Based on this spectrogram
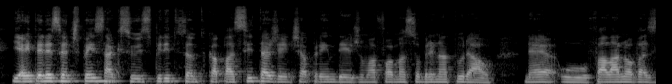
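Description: A man keeps his intonation fairly even and his pace fairly quick against a quiet background. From Brazil, São Paulo city. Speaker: missionary and language trainer. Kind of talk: podcast interview. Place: studio. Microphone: studio mic.

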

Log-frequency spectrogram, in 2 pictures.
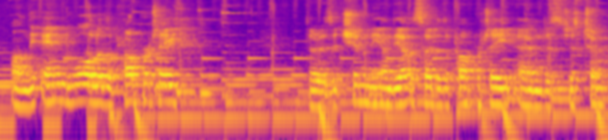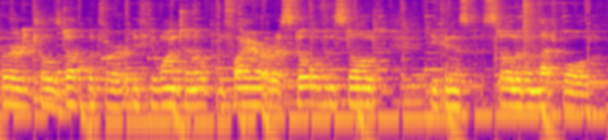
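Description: Someone talks at a fairly quick pace with audible room echo and clear music playing in the background. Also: man. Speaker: auctioneer. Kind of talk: property tour narration. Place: home room. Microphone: phone near.

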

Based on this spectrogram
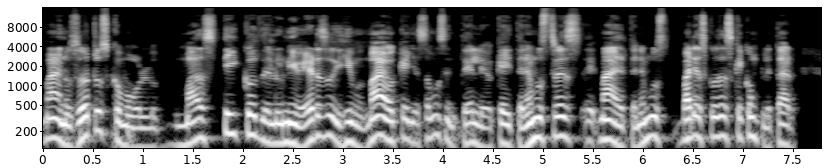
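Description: This man's voice sits fairly high, with ordinary pitch variation. He keeps a moderate pace with hardly any pauses. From Costa Rica, Alajuela; Costa Rica. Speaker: sports show presenter; presenter. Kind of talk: casual chat. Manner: animated. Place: studio. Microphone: studio mic.

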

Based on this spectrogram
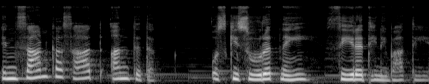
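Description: Over music in the background, a woman speaks at a high pitch with big swings in loudness. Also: ordinary pitch variation. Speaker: writer and narrator. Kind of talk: spoken-word relationship advice narration.

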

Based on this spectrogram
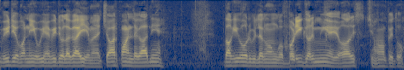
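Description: Medium-pitched and monotone, a man talks at a moderate pace with flat intonation. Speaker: vlogger. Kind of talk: casual vlog.

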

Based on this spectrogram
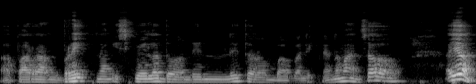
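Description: With a normal speaking voice, the delivery is fairly slow and shows ordinary pitch variation. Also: man. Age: 60s. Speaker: retired military officer and vlogger. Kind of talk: casual vlog commentary.

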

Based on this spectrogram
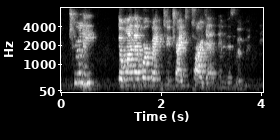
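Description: A woman talks at a fairly quick pace with a high pitch. There is audible room echo and light background noise. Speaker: fitness coach. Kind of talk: workout tutorial. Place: garage. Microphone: camera far.

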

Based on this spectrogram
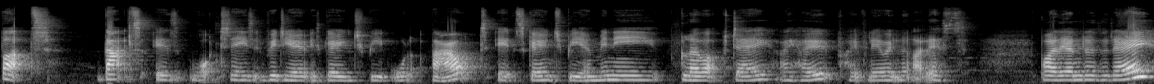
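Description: Audible room echo surrounds a woman speaking. Her pace is fairly slow and her intonation fairly even. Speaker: vlogger. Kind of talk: casual vlog chat. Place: kitchen. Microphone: phone near.

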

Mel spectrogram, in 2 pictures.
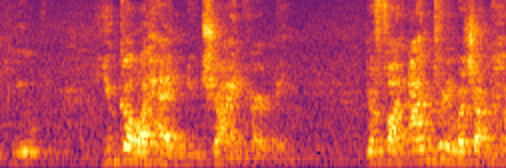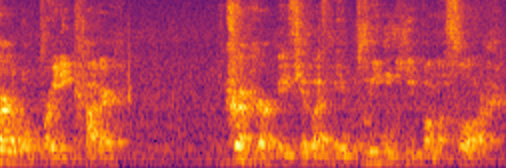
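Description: Very fast speech from a man, with audible room echo and light background noise. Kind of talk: dramatic monologue performance. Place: classroom. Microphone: camera far.

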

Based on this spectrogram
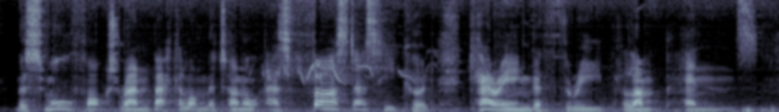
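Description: Someone reads aloud in a plain way.

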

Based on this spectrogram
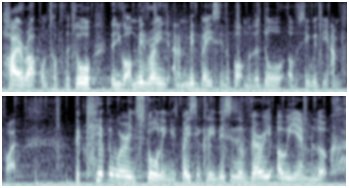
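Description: A man speaks at a fairly quick pace with big swings in loudness, faint music playing in the background. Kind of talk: product explanation to camera. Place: workshop.

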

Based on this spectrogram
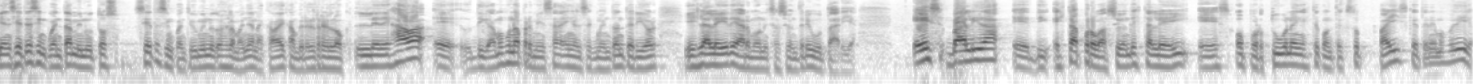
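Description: A man's pitch shifts in an ordinary way as he talks at a moderate speed. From Venezuela. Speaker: morning news presenter; news presenter. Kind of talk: news interview. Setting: studio. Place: studio. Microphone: lapel.

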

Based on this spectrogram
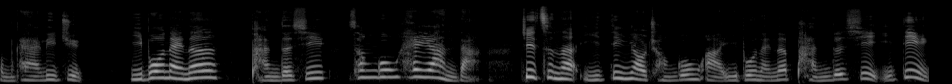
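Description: Pitch swings very widely as this woman talks in a fairly high register. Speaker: Korean language teacher. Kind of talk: lecture. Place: studio. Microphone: lapel.

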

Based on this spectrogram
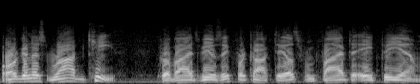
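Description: Speaking with an American accent, a man keeps a moderate pace. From United States, California. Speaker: radio announcer. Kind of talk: radio commercial read. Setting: vintage 1960s radio broadcast recorded from old tape. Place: studio. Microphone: old recording.

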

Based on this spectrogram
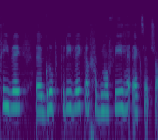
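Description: An ordinary speaking voice with fairly even intonation. The recording is very clean, with a silent background. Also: woman. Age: 20s. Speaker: English teacher and YouTuber. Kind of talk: Q&A video monologue. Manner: casual, conversational.

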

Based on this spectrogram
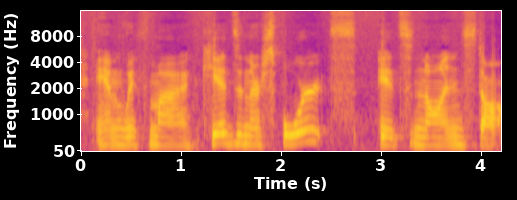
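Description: A woman's fairly high voice, flat and monotone, at a very slow pace. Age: 30s. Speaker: personal trainer and brand ambassador. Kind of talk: testimonial. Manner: halting, many fillers. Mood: warm, upbeat.

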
